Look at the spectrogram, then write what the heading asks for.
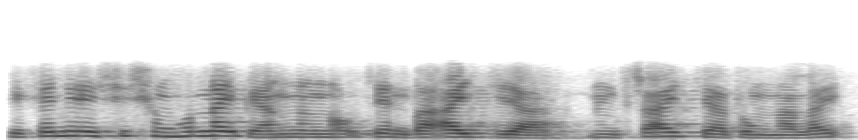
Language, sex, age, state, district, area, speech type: Bodo, female, 45-60, Assam, Kokrajhar, rural, conversation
